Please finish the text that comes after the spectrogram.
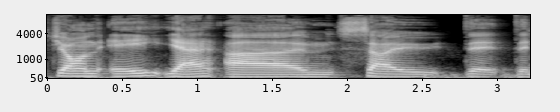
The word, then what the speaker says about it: Jon Ee: John E yeah that's that is correct not John E E uh no it's it just pronounced John E yeah um so the the name came from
